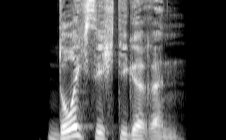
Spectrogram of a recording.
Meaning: inflection of durchsichtig: 1. strong genitive masculine/neuter singular comparative degree 2. weak/mixed genitive/dative all-gender singular comparative degree
- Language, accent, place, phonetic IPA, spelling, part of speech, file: German, Germany, Berlin, [ˈdʊʁçˌzɪçtɪɡəʁən], durchsichtigeren, adjective, De-durchsichtigeren.ogg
